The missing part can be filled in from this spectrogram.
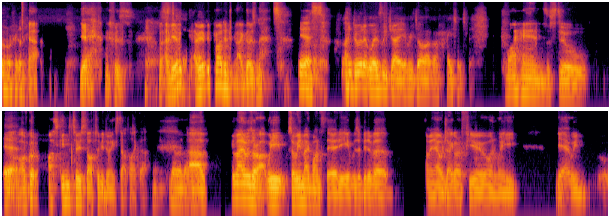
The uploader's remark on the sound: A different sort of episode this week as the podcast was forced onto Zoom.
